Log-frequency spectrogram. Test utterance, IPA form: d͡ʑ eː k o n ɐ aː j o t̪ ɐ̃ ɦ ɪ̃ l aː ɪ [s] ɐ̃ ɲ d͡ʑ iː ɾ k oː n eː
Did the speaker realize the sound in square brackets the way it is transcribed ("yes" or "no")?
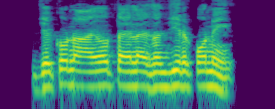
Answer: no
